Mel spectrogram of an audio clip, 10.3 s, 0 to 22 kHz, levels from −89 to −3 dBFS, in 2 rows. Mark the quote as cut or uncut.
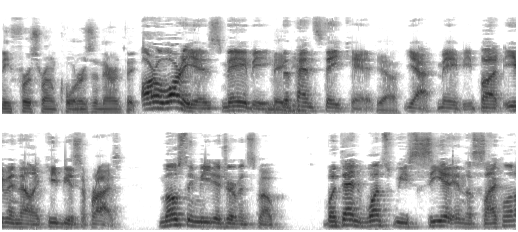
uncut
